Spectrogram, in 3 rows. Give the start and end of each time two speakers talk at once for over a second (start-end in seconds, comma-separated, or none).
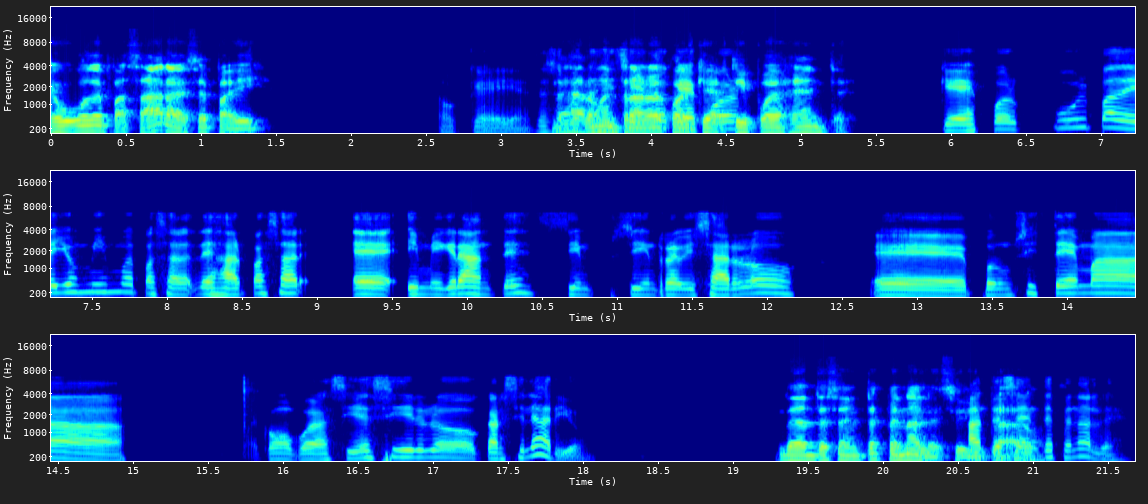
3.3-4.6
